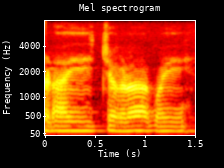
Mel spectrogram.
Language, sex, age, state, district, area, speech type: Dogri, male, 30-45, Jammu and Kashmir, Udhampur, rural, spontaneous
